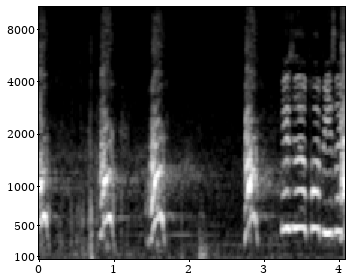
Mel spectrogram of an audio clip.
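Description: Cody, a small puppy, lets out a few sharp, close barks spaced irregularly, and a person starts talking right after the last one.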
